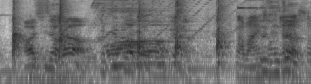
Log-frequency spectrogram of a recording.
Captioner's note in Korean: 칭찬의 박수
